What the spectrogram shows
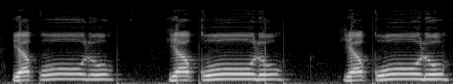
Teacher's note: Və özündən əvvəl gələn hərfin hərəkəsi damma, yəni u olarsa və bu da var, bu zaman damma iki hərəkə miqdarında uzadılacaqdır. Bu zaman bu u saiti iki hərəkə miqdarında uzadılıb belə deyiləcəkdir.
